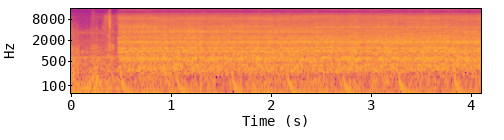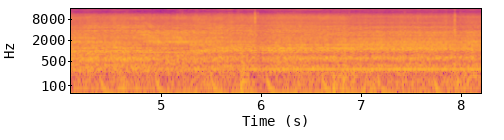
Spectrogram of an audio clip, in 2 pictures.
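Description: Heat gun switched on about half a second in and running steadily, heating the damaged lacquer on a wooden veneered car trim panel until it softens enough to be scraped off.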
